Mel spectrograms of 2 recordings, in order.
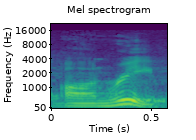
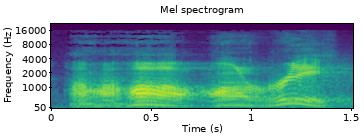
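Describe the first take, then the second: First: The name is said with an English-sounding pronunciation. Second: The name is said with an exaggerated French pronunciation. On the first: The speaker calls it wrong. "I didn't say that right" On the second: The speaker calls it right. "There we go"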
